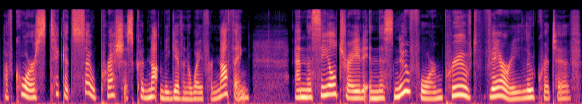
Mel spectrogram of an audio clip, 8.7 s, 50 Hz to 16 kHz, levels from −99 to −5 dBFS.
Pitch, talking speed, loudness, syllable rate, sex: 230 Hz, 160 wpm, -17 LUFS, 4.4 syllables/s, female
